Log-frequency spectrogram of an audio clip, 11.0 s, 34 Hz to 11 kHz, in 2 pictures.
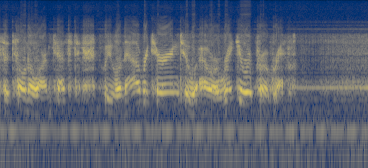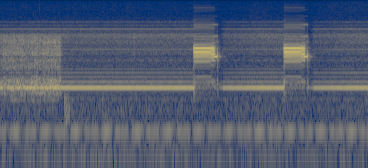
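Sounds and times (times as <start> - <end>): static hiss: 2.7 - 6.4
steady buzzing tone: 4.5 - 11.0.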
